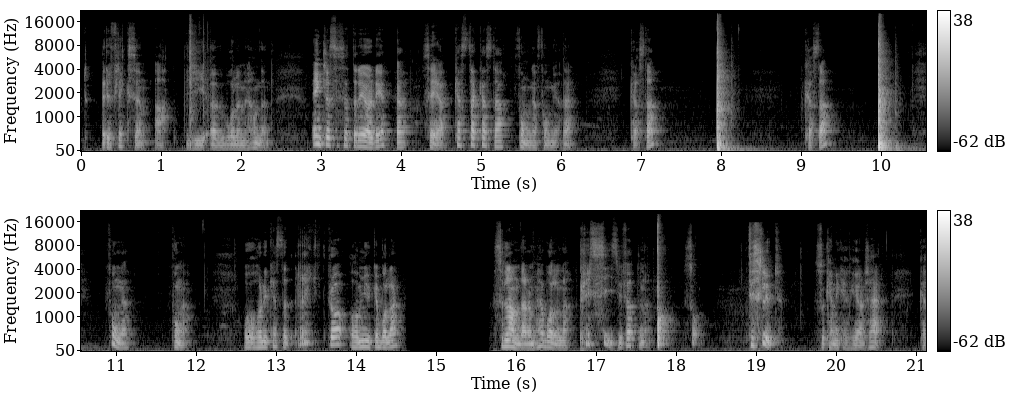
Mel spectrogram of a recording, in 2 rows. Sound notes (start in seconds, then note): 7.9 thud; 10.0 thud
